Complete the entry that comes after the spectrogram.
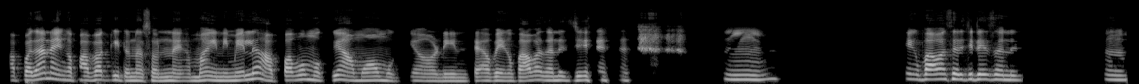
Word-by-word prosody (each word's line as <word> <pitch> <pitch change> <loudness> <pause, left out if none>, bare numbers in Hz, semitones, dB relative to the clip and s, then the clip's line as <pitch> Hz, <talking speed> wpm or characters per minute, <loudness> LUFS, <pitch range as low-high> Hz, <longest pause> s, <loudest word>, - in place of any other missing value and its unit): அப்பதான் 210 +7 +3
நான் 255 -3 +5
எங்க 195 -1 -1
பாப்பா 195 +2 +2
கிட்ட 190 -3 0
நான் 175 0 -2
சொன்னேன், 170 0 0
"அம்மா! 175 +2 +1
இனிமேலு 190 +8 +2
அப்பாவும் 205 +5 0
முக்கியம், 200 +2 +1
அம்மாவும் 185 +1 0
முக்கியம்." 165 +2 -7
அப்படின்ட்டு. 165 0 -2
அப்ப 175 +1 -1
எங்க 170 0 -4
பாப்பா 195 +4 +2
சொன்னுச்சு 190 0 0 1.5
ம். 220 -1 0 1.4
எங்க 235 -2 -1
பாப்பா 235 +1 +6
சிரிச்சிட்டே 235 -1 +3
சொன்னுச் 210 -3 0 0.9
ம். 210 0 -2
195 Hz, 125 wpm, -23 LUFS, 180-220 Hz, 1.5 s, பாப்பா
